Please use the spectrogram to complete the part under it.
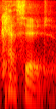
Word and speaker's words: chesed: But I think I want to draw our attention today more to an Old Testament word, a Hebrew word, and the word hesed. And you'll find this also often used in the Old Testament quite a lot to describe God's covenant love. So it's pronounced chesed with a K, chesed.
